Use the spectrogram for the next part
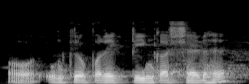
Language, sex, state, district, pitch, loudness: Hindi, male, Delhi, New Delhi, 95 Hz, -15 LUFS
